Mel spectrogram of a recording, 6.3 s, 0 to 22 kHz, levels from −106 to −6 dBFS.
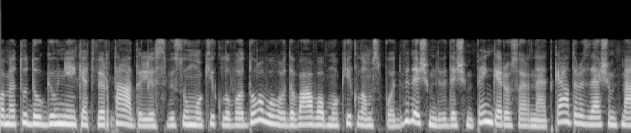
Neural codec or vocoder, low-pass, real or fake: none; 7.2 kHz; real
